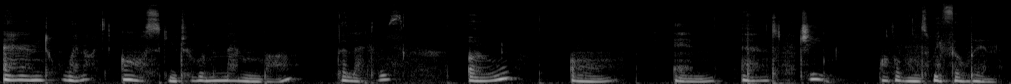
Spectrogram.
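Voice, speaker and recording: Very soft, low speech and a breathy whisper carry this woman's ASMR portrayal of a reassuring doctor running a creepy memory test. She keeps things calm, gentle, unhurried, patient and encouraging, with a slight hiss or hum in the background.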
